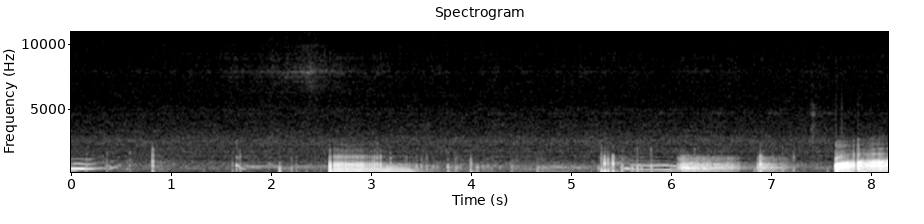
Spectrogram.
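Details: Stomach growling (borborygmi) compilation: gurgling, squeaky gliding tones and bursts of bubbling rumble from the belly.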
